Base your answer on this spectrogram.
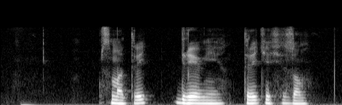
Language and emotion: Russian, neutral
